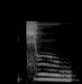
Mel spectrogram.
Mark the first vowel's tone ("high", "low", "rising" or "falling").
falling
